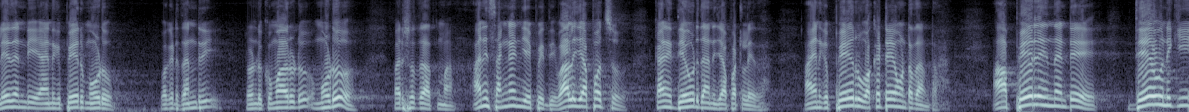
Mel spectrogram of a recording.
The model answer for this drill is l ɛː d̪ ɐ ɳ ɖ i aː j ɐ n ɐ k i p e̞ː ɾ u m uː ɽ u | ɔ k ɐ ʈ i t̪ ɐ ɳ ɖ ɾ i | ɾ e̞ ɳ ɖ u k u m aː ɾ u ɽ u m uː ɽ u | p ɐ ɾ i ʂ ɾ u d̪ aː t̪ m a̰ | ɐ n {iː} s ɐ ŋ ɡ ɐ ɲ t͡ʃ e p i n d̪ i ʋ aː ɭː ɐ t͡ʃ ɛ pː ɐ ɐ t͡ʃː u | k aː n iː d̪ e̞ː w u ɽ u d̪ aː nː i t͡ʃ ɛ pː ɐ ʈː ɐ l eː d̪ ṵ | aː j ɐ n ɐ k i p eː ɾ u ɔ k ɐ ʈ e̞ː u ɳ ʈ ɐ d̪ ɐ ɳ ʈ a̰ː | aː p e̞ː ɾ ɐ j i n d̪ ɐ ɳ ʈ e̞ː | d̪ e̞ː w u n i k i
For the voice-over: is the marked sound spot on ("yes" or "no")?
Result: no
